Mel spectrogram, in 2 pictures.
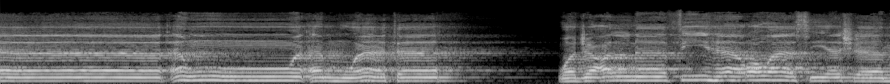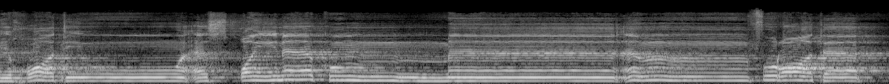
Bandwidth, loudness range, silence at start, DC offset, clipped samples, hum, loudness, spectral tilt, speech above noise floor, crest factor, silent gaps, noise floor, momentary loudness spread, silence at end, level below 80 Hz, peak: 13 kHz; 2 LU; 0 s; under 0.1%; under 0.1%; none; -15 LUFS; -4.5 dB/octave; 33 dB; 14 dB; none; -47 dBFS; 4 LU; 0 s; -58 dBFS; -2 dBFS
